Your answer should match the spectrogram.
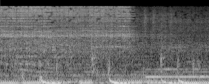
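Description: Manual tile cutter's scoring wheel scraping across a wall tile in one continuous stroke, stopping a little past halfway. Background music with a steady beat plays underneath.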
